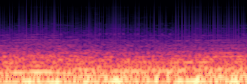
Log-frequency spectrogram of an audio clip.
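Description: Steady low rumble of a moving car's tyres and engine, heard from inside the cabin while driving.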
